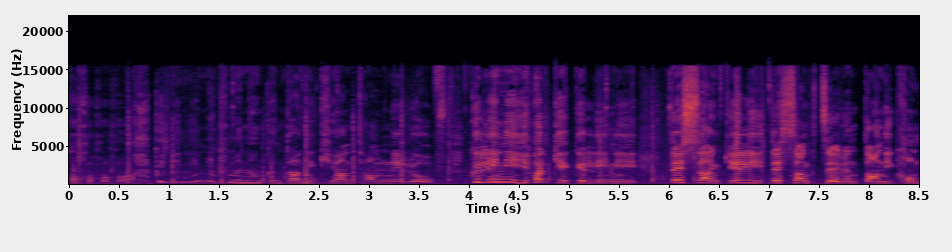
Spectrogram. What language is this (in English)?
Romanian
